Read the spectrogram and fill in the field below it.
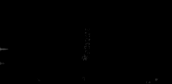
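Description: electronic beeping

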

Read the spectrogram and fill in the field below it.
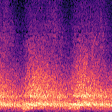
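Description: wrestling crowd cheering

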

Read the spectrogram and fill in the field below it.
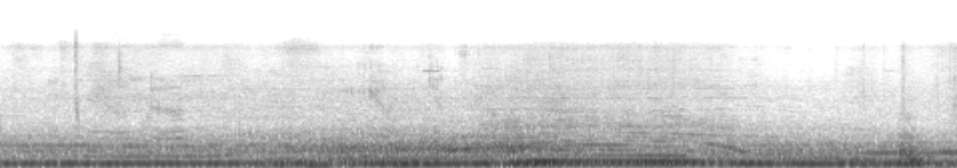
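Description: bus engine rumbling

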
